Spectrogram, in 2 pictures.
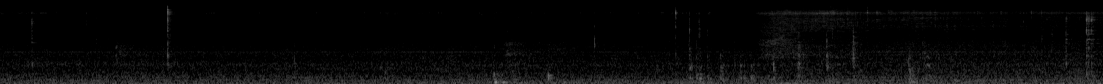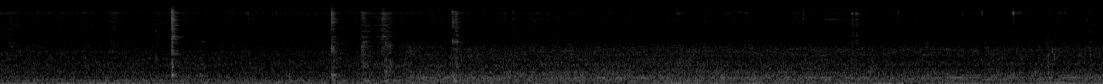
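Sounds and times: batter sizzling in waffle maker: 0:06.0 - 0:22.0.

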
